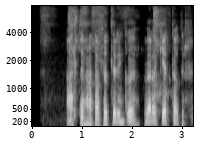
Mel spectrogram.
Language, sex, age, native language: Icelandic, male, 40-49, Icelandic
